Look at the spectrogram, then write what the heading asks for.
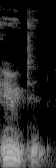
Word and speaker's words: Harington: The Black Knight by and who's gonna be played by Kit Harington.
